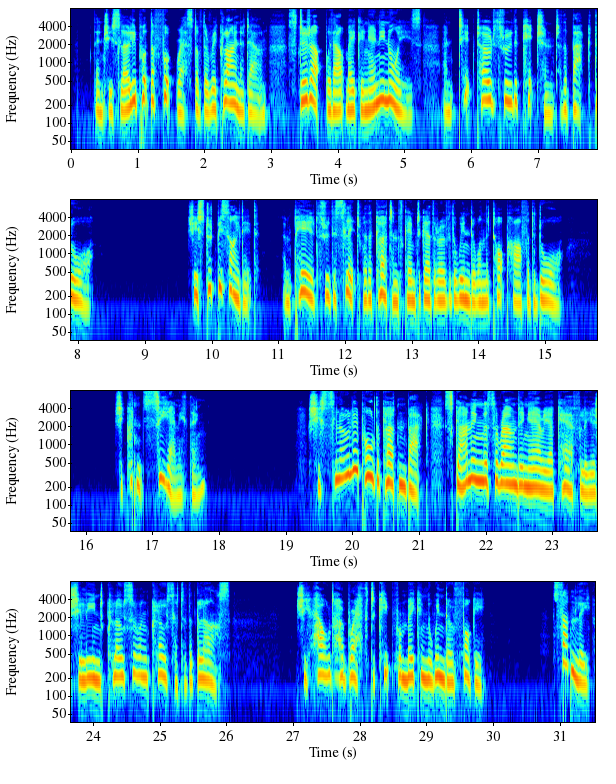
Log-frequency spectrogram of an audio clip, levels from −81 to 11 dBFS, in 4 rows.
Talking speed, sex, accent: 160 wpm, female, British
